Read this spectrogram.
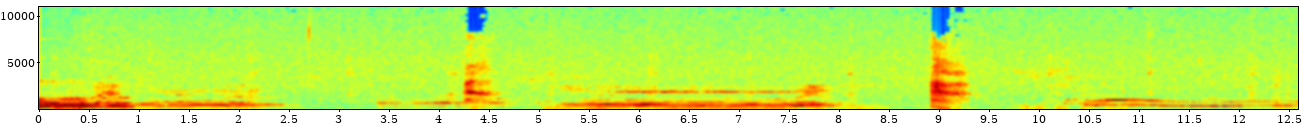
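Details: Husky singing, played to another husky that reacts with head tilts: long wavering howl-like tones with rich harmonics that arch up and down, broken by sharp rising yelps, with quiet music underneath.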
